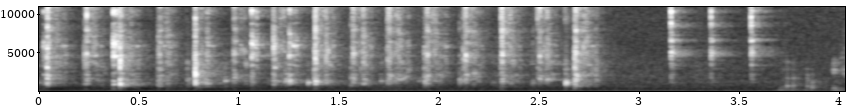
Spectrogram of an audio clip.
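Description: Eggs are whisked in a bowl with a utensil, giving rapid, close clinking and scraping strokes in quick bursts that thin out into a few separate taps toward the end.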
